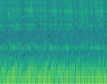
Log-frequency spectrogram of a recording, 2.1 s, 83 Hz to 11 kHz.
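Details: 1972 Chevrolet C10 after a front-end rebuild, new mini starter and Edelbrock valve cover gaskets: deep, even exhaust burble at idle with no ticking or puffing from the manifold. No leak; normal exhaust note.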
